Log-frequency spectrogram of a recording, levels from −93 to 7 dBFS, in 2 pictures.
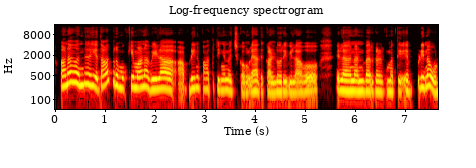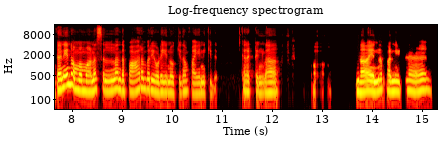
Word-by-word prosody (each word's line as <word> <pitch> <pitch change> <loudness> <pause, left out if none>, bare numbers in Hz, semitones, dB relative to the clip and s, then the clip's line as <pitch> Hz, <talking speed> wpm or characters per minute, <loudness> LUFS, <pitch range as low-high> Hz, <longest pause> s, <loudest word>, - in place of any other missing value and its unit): ஆனா 295 +6 +3 0.2
வந்து, 280 +2 +1 0.2
எதாவது 265 - -1
ஒரு 265 - +2
முக்கியமான 230 +1 -1 0.2
விழா 215 +1 +3 0.3
அப்படீன்னு 215 +3 -3
பார்த்துட்டீங்கன்னு 195 -2 -4
வச்சுக்கோங்களேன், 90 - -3
அது - - -7
கல்லூரி 170 +1 0
விழாவோ, 90 - -1 0.6
இல்ல 190 -1 +2 0.2
நண்பர்களுக்கு 175 -1 -1
மத்தி 170 +1 -5
எப்படின்னா 230 +8 -1
உடனே 200 +10 +5
நம்ம 195 -3 +3
மனசெல்லாம் 190 +2 0
அந்த 180 -1 -2
பாரம்பரிய 195 -1 0
உடைய 165 0 -2
நோக்கி 160 +1 -7
தான் 180 0 -8
பயணிக்குது. 155 +1 -6 0.5
கரெக்டுங்களா? 80 +1 -2 0.9
ஆமா. - - -21 0.8
நான் 170 +1 +7
என்ன 175 +3 +5
பண்ணிட்டேன் 180 +2 +1
180 Hz, 120 wpm, -24 LUFS, 170-205 Hz, 0.9 s, நான்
